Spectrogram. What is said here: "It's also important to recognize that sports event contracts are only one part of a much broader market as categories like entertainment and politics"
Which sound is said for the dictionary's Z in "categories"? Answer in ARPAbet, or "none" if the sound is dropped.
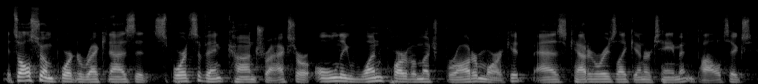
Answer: Z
